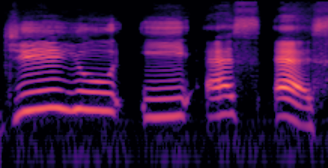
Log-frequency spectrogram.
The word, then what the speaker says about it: guess: jitter guitar okay um g-u-e-s-s is guess is what children guess okay and the last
